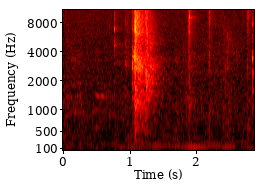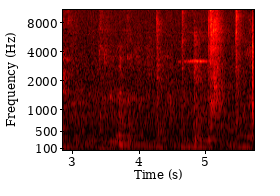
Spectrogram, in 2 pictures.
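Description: A crisp bite into a raw vegetable about a second in, followed by close-miked chewing with scattered wet clicks and crunches.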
